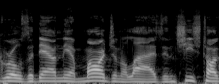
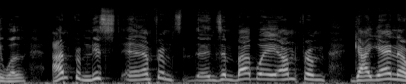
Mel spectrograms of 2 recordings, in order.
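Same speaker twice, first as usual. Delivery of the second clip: higher, softer mimicking voice; mocking imitation; 6 semitones higher, 4 dB quieter, slower than usual. Host mimicking immigrants naming their homelands, higher mocking imitation. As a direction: imitate them, drawn out and high. Mimicking foreigners stating origins.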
